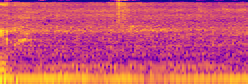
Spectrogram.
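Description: A steady low machine hum, one unchanging drone like an idling motor.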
